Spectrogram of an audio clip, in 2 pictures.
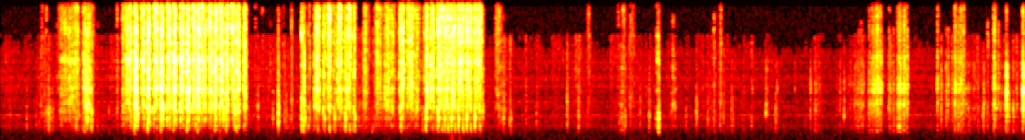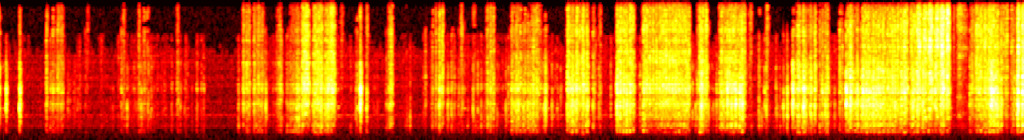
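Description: Faint strokes of a backsaw cutting wood: two long strokes near the start, then quicker, shorter strokes from about halfway through that grow steadier toward the end.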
